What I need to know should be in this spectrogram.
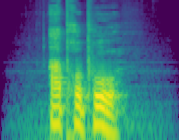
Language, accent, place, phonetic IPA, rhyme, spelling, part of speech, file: German, Germany, Berlin, [a.pʁoˈpoː], -oː, apropos, adverb, De-apropos.ogg
- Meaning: speaking of, apropos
